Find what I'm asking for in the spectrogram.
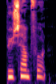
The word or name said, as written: bysamfund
